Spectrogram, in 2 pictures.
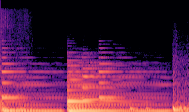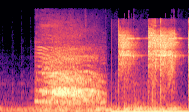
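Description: A few seconds of tonal music give way to a loud, chaotic battle din of two combatants fighting with weapons beside a mountain, with yelling and clashing noise building to a roaring peak.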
